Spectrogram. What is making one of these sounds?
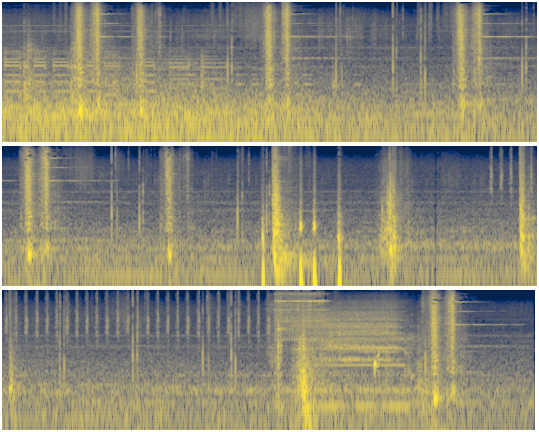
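Small objects clatter and clink as they are picked up one after another.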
